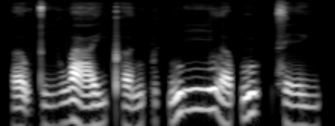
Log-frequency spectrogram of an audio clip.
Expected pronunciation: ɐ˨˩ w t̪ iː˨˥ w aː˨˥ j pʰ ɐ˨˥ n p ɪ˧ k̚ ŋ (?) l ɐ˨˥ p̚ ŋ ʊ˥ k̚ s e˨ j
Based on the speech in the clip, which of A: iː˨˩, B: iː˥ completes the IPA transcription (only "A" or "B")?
B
